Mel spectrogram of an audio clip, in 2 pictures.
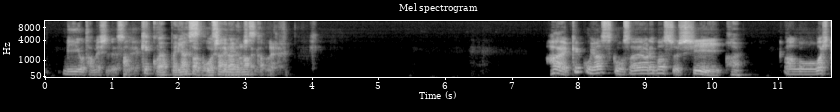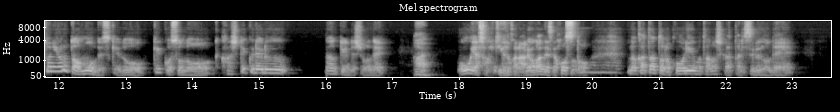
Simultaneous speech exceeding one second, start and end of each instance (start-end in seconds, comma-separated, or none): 1.9-3.4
